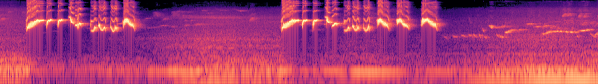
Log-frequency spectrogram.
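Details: Orange-headed thrush delivering two long bursts of rapid, varied whistled and scratchy notes about five seconds apart, followed by faint distant whistles and low background rumble.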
